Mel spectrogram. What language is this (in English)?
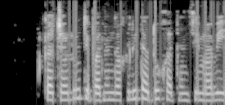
Pashto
